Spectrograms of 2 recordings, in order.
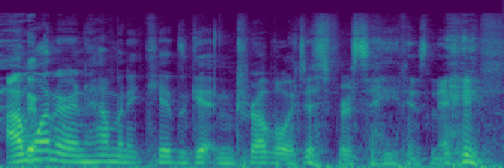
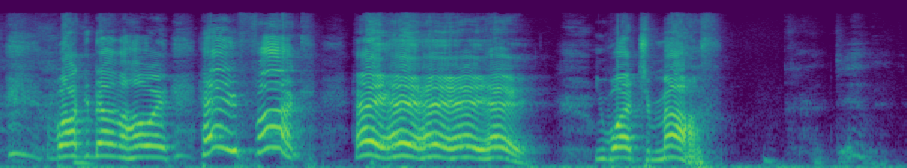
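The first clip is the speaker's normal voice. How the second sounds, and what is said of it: Yelling. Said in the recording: “I'm yelling”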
